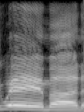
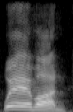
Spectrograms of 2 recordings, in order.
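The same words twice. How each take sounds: First: Put-on high, loud Jamaican accent; a louder second go at the Jamaican accent. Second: Put-on high, loud Jamaican accent. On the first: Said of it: "do that Jamaican accent again". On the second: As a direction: play a chatting whale in a Jamaican accent. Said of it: "that's Jamaican".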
